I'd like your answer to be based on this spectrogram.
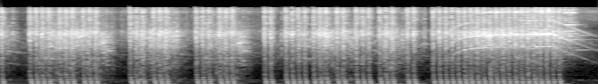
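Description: Rapid automatic gunfire in the video game Generation Zero, fired at a shield generator in loud sustained bursts separated by brief pauses, with bright ringing tail.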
